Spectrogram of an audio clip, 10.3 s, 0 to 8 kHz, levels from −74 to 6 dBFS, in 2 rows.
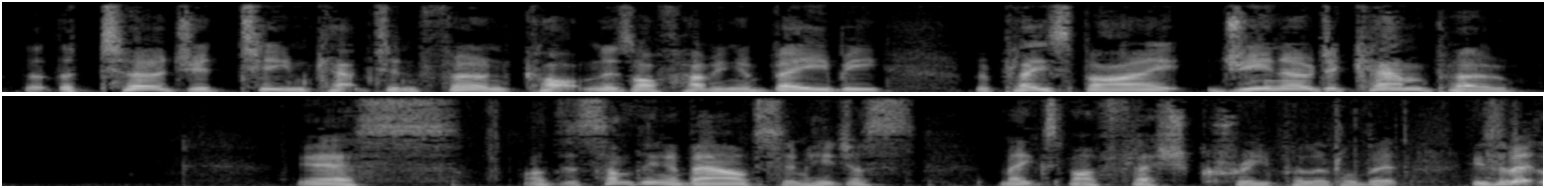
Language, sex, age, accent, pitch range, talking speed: English, male, 40-59, British, 120-175 Hz, 200 wpm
